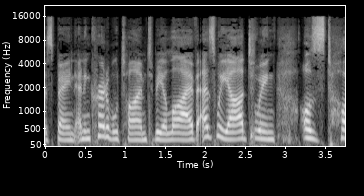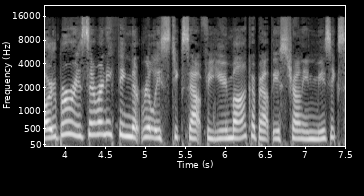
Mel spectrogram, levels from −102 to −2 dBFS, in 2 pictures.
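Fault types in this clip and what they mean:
Lost packet rebuilt from error correction: Lost stretches were replaced by low-bitrate copies carried in the following packets, so nothing drops out. The sound just turns rougher and noisier, about 100 ms after "been an", 60 ms after "we are", and 80 ms before "is there anything that".
Short concealed packet loss: Around 2.57 to 2.63 s, about 40 ms never arrived, so the decoder extended the preceding sound to fill it. The result is a brief smear or wobble, not a coarse copy, and it runs straight into the rebuilt stretch.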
